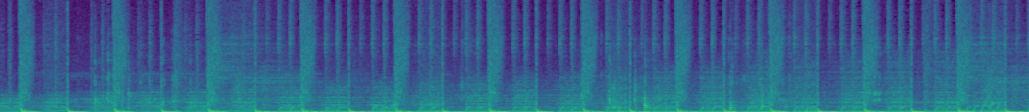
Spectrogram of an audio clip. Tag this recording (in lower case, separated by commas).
music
